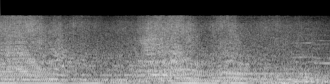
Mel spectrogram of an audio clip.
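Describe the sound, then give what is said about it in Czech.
Lightning McQueen's race car engine from Cars roars loudly and steadily, revving up in surging waves as he speeds back onto the track and into the lead, with a broad rushing noise filling the whole clip and no voices. “Rychlostí blesku se dostal zpět na trať a hned do čela.”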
